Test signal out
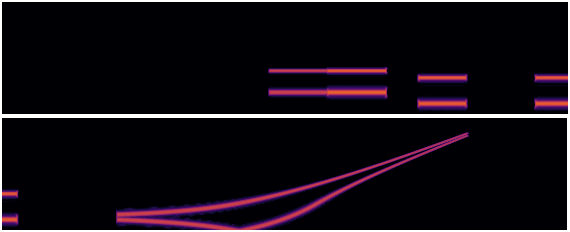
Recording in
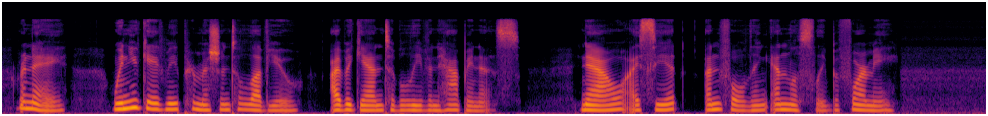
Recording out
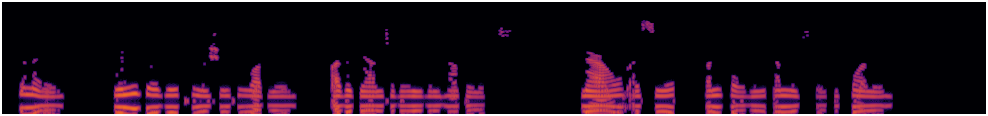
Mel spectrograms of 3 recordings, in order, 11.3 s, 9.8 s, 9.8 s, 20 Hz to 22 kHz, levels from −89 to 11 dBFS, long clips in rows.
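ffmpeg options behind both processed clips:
-af "aeval=exprs='val(0)*sin(2*PI*490*n/s)':c=same,aeval=exprs='val(0)*gte(abs(val(0)),0.0168)':c=same,afftfilt=real='re*gte(hypot(re,im),0.126)':imag='im*gte(hypot(re,im),0.126)':win_size=1024:overlap=0.75,volume=-7dB"

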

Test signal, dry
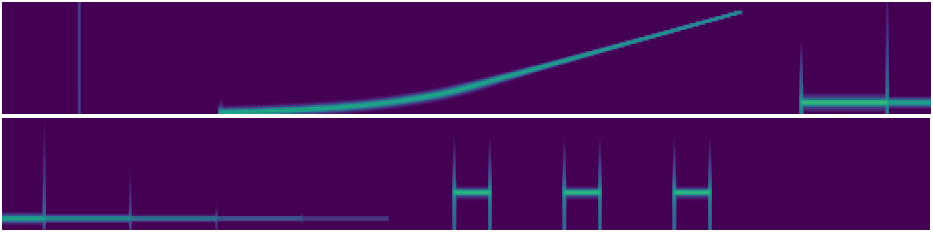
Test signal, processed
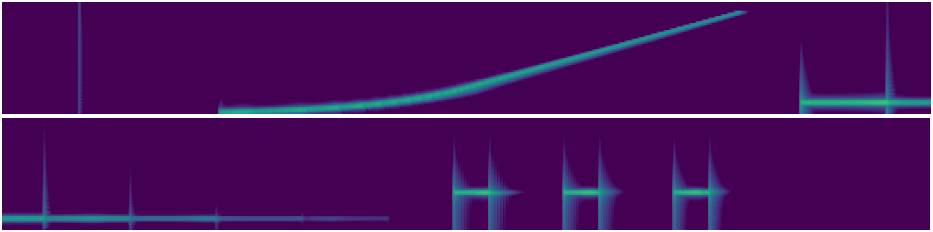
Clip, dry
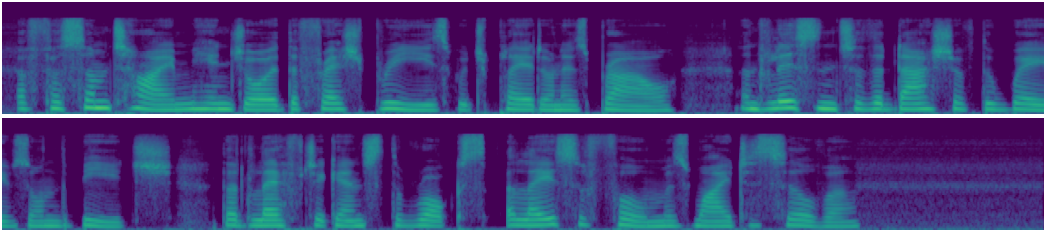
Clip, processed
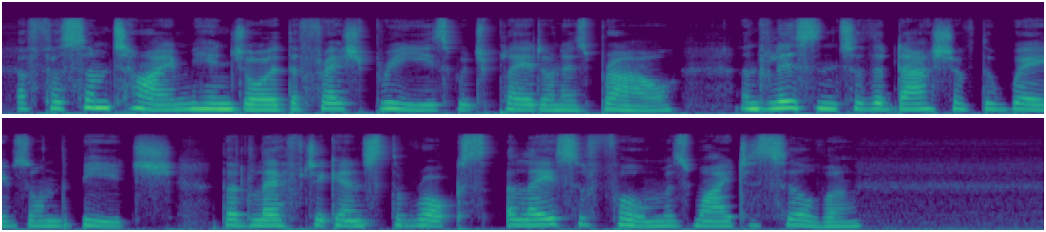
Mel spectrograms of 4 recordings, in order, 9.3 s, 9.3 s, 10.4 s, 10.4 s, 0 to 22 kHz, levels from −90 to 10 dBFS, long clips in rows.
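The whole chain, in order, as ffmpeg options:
-af "flanger=delay=5.6:depth=9.3:regen=55:speed=0.21:shape=triangular,volume=4.5dB"

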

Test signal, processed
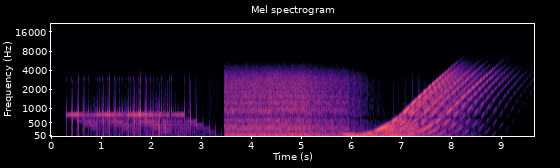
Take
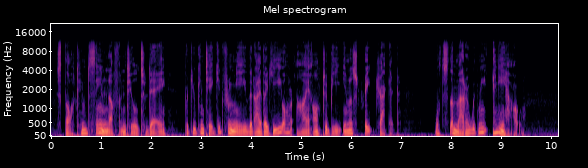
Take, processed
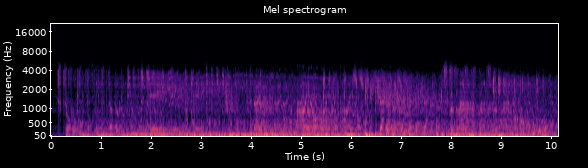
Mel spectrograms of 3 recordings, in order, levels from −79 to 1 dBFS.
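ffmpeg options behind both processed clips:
-filter_complex "[0:a]lowshelf=f=170:t=q:w=3:g=-8.5,aecho=1:1:3.3:0.91,asplit=2[a][b];[b]asplit=8[c][d][e][f][g][h][i][j];[c]adelay=125,afreqshift=-120,volume=-8dB[k];[d]adelay=250,afreqshift=-240,volume=-12.4dB[l];[e]adelay=375,afreqshift=-360,volume=-16.9dB[m];[f]adelay=500,afreqshift=-480,volume=-21.3dB[n];[g]adelay=625,afreqshift=-600,volume=-25.7dB[o];[h]adelay=750,afreqshift=-720,volume=-30.2dB[p];[i]adelay=875,afreqshift=-840,volume=-34.6dB[q];[j]adelay=1000,afreqshift=-960,volume=-39.1dB[r];[k][l][m][n][o][p][q][r]amix=inputs=8:normalize=0[s];[a][s]amix=inputs=2:normalize=0,acompressor=threshold=-36dB:ratio=5,volume=30.5dB,asoftclip=hard,volume=-30.5dB,dynaudnorm=f=260:g=11:m=5.5dB,bandreject=f=950:w=6.9,asplit=2[t][u];[u]aecho=0:1:104|118|199|417|581|873:0.473|0.133|0.299|0.398|0.282|0.473[v];[t][v]amix=inputs=2:normalize=0,highpass=f=240:t=q:w=0.5412,highpass=f=240:t=q:w=1.307,lowpass=f=3.5k:t=q:w=0.5176,lowpass=f=3.5k:t=q:w=0.7071,lowpass=f=3.5k:t=q:w=1.932,afreqshift=-280,volume=3dB"

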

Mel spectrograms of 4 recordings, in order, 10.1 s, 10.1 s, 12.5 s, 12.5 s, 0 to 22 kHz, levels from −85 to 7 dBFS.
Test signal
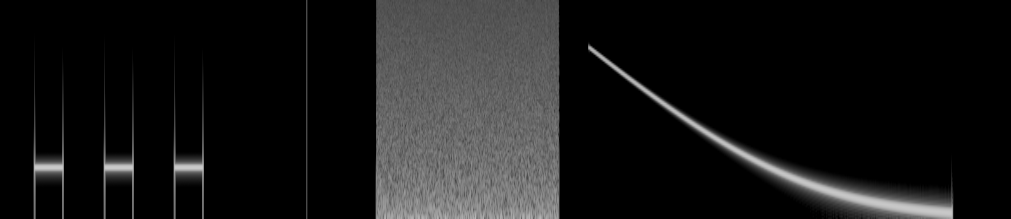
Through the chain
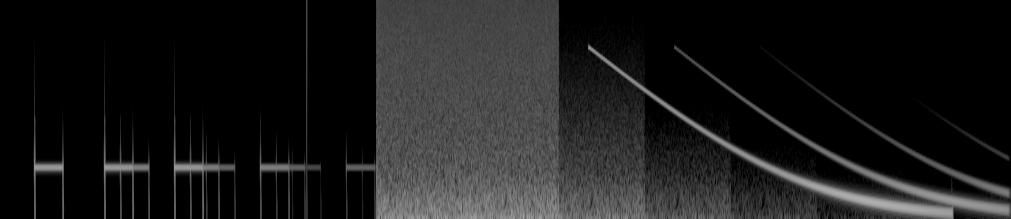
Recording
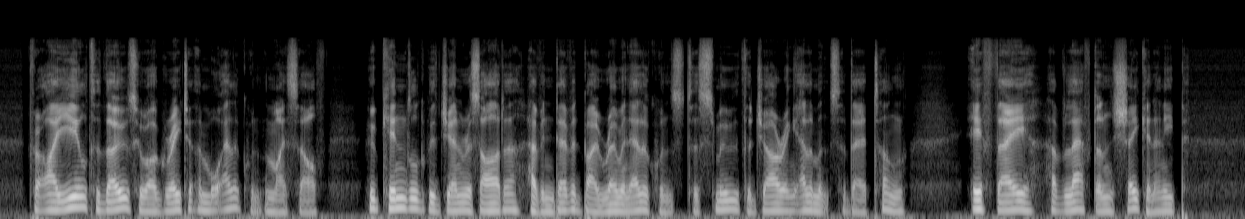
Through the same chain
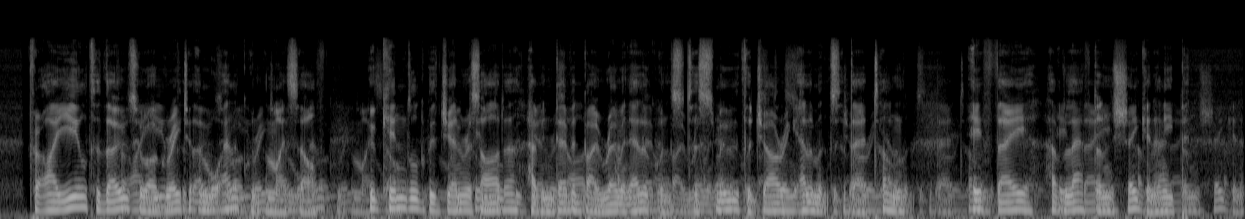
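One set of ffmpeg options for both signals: -filter_complex "[0:a]acrossover=split=180|360[a][b][c];[a]acompressor=threshold=-29dB:ratio=4[d];[b]acompressor=threshold=-26dB:ratio=4[e];[c]acompressor=threshold=-32dB:ratio=4[f];[d][e][f]amix=inputs=3:normalize=0,highshelf=f=4.6k:g=5.5,asplit=2[g][h];[h]adelay=859,lowpass=f=1.6k:p=1,volume=-8dB,asplit=2[i][j];[j]adelay=859,lowpass=f=1.6k:p=1,volume=0.38,asplit=2[k][l];[l]adelay=859,lowpass=f=1.6k:p=1,volume=0.38,asplit=2[m][n];[n]adelay=859,lowpass=f=1.6k:p=1,volume=0.38[o];[g][i][k][m][o]amix=inputs=5:normalize=0,volume=-5dB"

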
